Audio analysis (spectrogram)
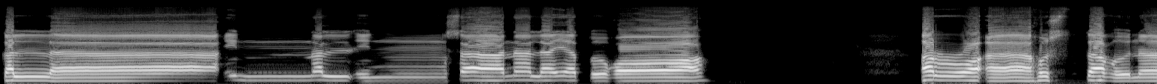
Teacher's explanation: حمزہ را زبر ار پڑھا جائے گا، نون نہیں پڑھا جائے گا، حمزہ کے بعد ڈائریکٹ را پڑھی جائے گی · کلا پہ مد ہے، اس کو زیادہ کھینچیں گے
